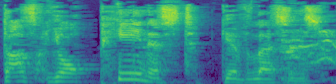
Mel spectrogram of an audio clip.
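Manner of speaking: slow, pointed mother's voice; a hint of an indignant mom; stern mother. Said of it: "her mother stormed over and she said".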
